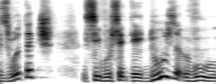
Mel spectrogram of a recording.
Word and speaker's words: złotych: Vous pouvez marquer si c'est 12 zloty, ce qui se prononce en polonais złotych.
